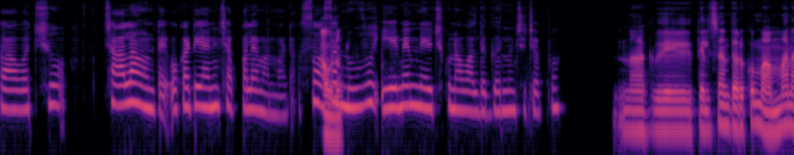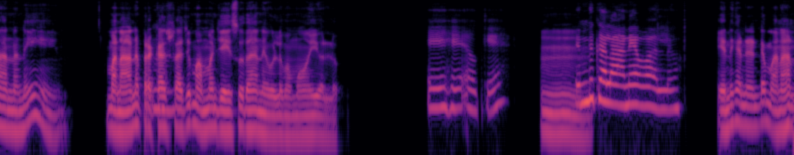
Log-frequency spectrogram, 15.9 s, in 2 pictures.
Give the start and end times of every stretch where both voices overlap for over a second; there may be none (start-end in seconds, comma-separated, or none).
none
